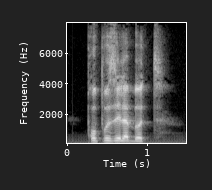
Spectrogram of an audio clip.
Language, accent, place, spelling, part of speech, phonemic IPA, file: French, France, Lyon, proposer la botte, verb, /pʁɔ.po.ze la bɔt/, LL-Q150 (fra)-proposer la botte.wav
- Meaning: to proposition, to make sexual advances to, to offer (someone) to have sex with one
